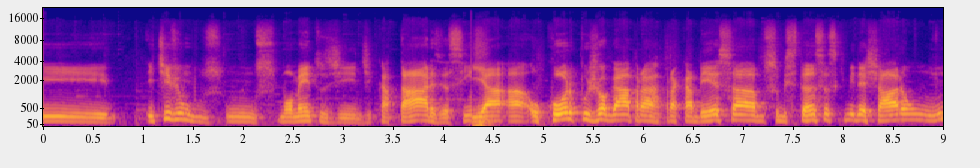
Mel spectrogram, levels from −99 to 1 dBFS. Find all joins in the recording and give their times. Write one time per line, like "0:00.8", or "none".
0:04.2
